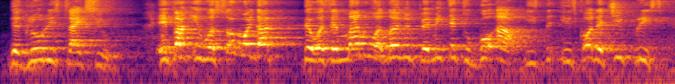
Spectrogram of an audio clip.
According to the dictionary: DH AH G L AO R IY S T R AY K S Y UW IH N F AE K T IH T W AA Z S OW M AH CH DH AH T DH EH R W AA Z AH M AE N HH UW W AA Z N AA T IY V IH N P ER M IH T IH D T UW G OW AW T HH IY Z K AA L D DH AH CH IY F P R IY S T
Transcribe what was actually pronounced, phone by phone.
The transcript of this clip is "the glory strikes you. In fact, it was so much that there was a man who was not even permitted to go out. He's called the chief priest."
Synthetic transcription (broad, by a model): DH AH G L AO R IY S T R AY K S Y UW IH N F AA K T IH T W AA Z S OW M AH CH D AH T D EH W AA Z AH M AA N HH UW W AA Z N AA T IY V IH N P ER M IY T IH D T UW G OW AW T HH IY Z K AA L D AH CH IY F P R IY S T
